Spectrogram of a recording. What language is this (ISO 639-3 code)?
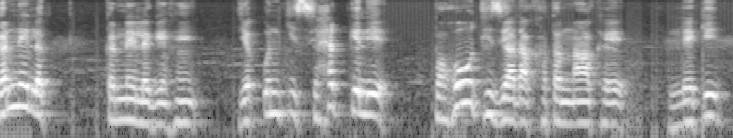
urd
